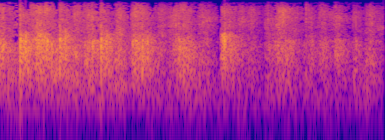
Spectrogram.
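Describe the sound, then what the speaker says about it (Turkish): An audience applauds at a talk or religious gathering, a steady, dense wash of many hands clapping nearby for a couple of seconds with no voices over it. "Bir alkış."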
